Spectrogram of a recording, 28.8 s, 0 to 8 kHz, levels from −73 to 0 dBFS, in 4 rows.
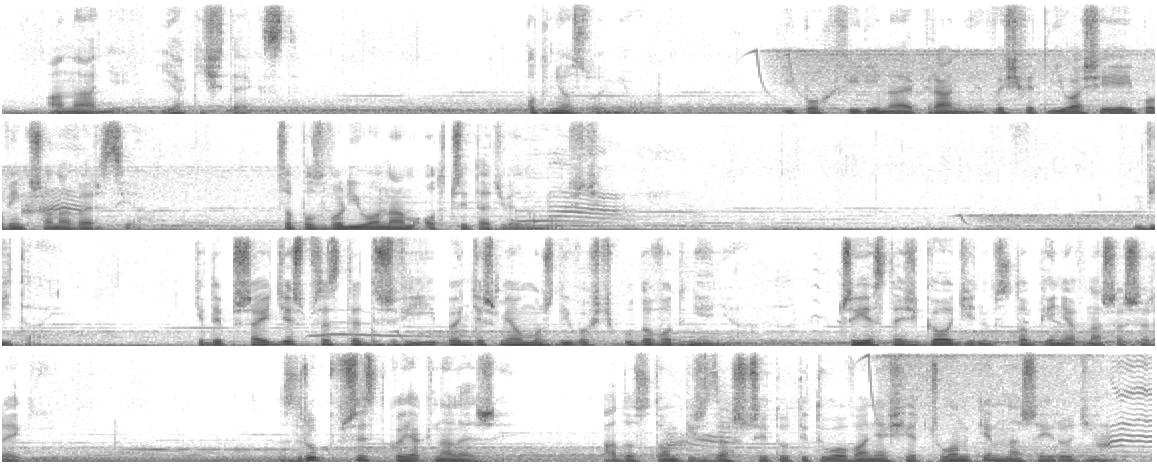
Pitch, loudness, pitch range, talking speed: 110 Hz, -28 LUFS, 75-120 Hz, 105 wpm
